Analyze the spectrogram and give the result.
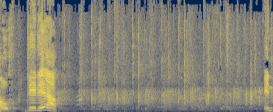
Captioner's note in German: Beifall AfD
